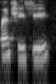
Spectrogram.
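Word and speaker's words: Franzese: who's the other guy michael francisi right michael francisi he has a youtube channel and he's like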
